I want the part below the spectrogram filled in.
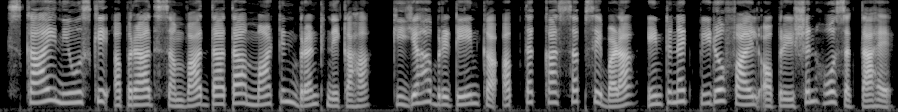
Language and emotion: Hindi, neutral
